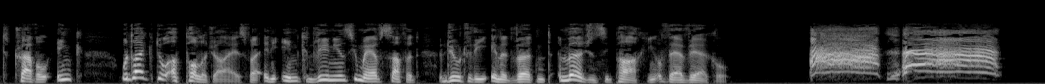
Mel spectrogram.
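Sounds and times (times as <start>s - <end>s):
speech: 0.2s - 7.4s
woman screaming uncontrollably: 8.1s - 10.1s.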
